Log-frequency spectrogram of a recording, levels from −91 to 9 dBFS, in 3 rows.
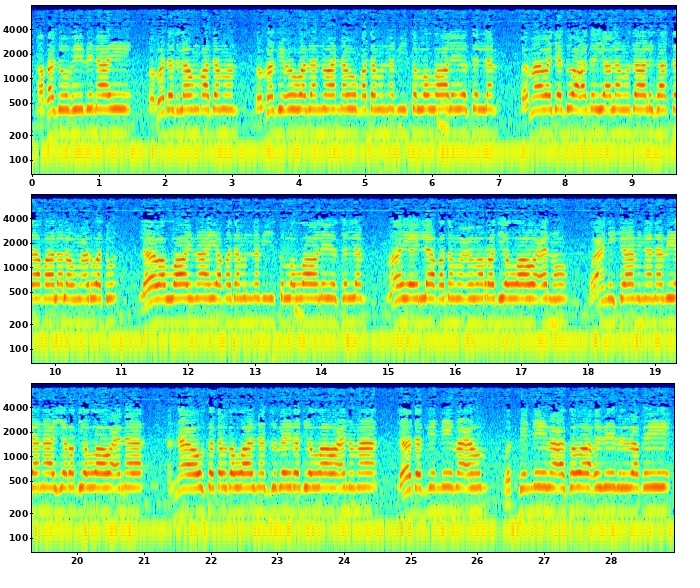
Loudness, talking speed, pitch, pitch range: -13 LUFS, 135 wpm, 210 Hz, 205-210 Hz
